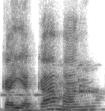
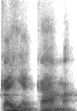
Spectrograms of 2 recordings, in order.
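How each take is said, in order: First: The word ends with an n sound. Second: The word ends with a vowel sound. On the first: This form is used in certain areas. "con N" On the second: This form is used in other areas. "en algunas partes únicamente"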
